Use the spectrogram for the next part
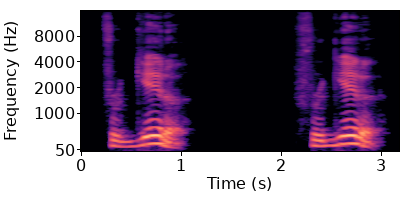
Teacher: since that first syllable here is unstressed we're going to make it a schwah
